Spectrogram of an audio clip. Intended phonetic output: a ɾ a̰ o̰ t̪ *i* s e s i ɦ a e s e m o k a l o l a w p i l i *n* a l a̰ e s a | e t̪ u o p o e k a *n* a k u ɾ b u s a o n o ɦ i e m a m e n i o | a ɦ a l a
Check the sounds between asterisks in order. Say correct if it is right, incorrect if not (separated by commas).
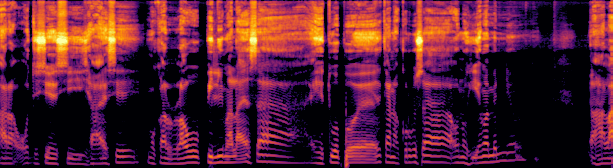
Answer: correct, incorrect, correct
